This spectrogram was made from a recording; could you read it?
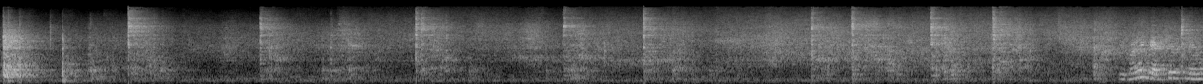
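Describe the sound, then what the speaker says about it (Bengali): Goat meat stir-fried with spices in a pan sizzles loudly and continuously while a spatula scrapes and knocks against the pan in regular repeated strokes. "একদম কষিয়ে কষিয়ে মাংসটাকে একদম মজিয়ে আনতে হবে"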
